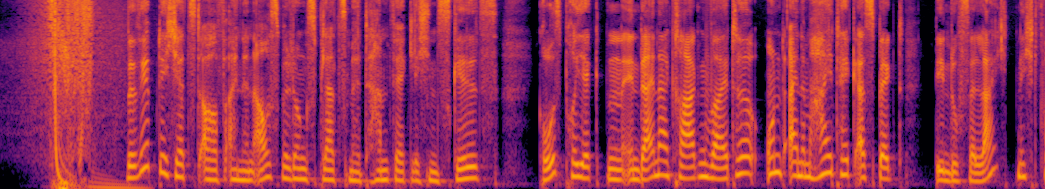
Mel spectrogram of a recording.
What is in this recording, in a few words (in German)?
Imagefilm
